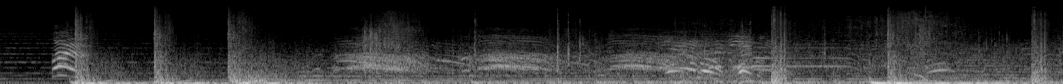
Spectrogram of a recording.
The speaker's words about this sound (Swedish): Kanonerna brakar som ett åskväder och kulorna haglar.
